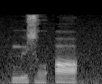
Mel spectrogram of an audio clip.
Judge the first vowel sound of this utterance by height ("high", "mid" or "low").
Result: high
